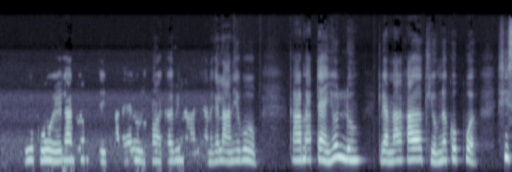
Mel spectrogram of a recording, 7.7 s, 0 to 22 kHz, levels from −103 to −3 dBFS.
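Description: A speech clip with two echo-control faults in its first three seconds. The other side's voice leaks through from 0.00 to 0.33 s, briefly at 0.50 to 0.54 s, and again from 1.41 to 1.69 s. It sits faintly under the talker, roughly 30 dB down, and closer to 40 dB down in the short middle scrap. The likely cause is loudspeaker playback reaching the microphone and surviving the echo canceller in fragments.

Speech is also suppressed during double talk. From 0.31 to 1.53 s the talker's level sinks, at worst by about 20 dB, for around a second in total. From 1.69 to 3.13 s it dips again, by about 15 dB at most. The voice thins and drops in pieces while the far side is active. This is likely the canceller, unable to separate near speech from echo, turning both down together.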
